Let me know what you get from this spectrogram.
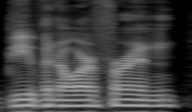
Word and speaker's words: buprenorphine: And I've heard them put as like, it's a ceiling drug, you know, with Suboxone, AKA buprenorphine.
